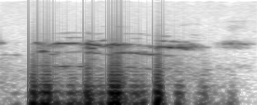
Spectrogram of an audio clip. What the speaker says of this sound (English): As long as you're just meowing and purring and rubbing on my leg, we're fine.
